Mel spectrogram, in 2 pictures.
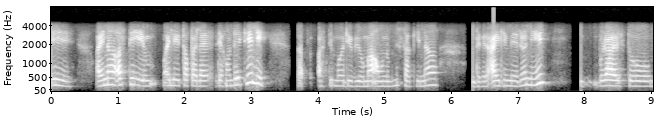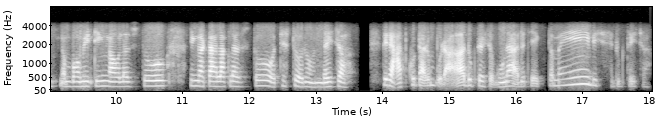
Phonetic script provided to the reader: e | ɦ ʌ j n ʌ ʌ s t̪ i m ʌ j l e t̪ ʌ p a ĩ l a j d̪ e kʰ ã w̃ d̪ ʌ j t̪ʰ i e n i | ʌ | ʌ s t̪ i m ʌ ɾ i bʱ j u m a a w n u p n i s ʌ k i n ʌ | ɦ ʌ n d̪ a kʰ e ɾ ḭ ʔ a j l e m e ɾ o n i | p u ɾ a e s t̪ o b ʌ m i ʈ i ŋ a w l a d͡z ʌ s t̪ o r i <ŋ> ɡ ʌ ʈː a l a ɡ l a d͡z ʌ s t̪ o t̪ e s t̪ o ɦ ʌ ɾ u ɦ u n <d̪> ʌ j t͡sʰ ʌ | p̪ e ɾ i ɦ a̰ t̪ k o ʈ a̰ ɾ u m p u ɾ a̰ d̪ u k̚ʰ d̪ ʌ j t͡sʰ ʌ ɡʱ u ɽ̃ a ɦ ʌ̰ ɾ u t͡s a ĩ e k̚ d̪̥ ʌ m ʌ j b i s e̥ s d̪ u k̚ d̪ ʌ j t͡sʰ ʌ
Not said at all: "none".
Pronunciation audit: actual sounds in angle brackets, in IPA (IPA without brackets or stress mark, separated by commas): ŋ, d̪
